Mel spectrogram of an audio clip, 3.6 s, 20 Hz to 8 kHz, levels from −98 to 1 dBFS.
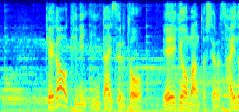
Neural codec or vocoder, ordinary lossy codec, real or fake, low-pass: none; none; real; 7.2 kHz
